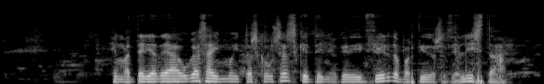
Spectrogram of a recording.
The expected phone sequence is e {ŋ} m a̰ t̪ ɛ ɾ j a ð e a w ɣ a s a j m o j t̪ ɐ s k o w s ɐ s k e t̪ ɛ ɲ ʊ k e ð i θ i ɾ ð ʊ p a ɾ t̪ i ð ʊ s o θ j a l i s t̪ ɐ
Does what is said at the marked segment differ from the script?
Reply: no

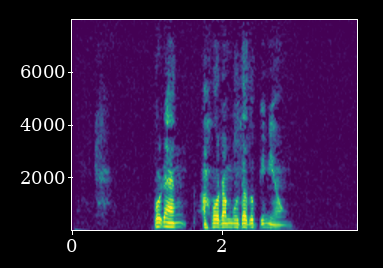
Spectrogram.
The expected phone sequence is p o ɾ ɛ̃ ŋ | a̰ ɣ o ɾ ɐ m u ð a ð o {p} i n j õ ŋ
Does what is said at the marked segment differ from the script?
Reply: no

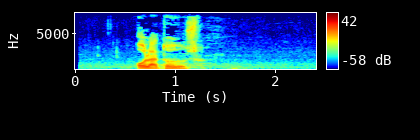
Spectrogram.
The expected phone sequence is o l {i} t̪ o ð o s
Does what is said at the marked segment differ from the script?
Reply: yes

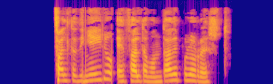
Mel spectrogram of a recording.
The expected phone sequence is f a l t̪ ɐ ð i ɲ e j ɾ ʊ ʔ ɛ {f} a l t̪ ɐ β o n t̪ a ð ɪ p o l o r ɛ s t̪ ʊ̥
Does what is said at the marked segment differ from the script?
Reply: no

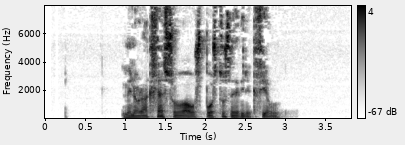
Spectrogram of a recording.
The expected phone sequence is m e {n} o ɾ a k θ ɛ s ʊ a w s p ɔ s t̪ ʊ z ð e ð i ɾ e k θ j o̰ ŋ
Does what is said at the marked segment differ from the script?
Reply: no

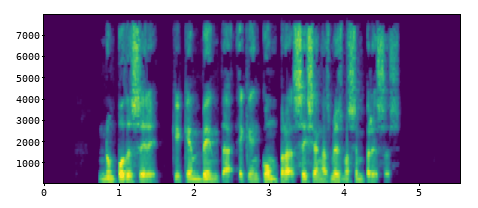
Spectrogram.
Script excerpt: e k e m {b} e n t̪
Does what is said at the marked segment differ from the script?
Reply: no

